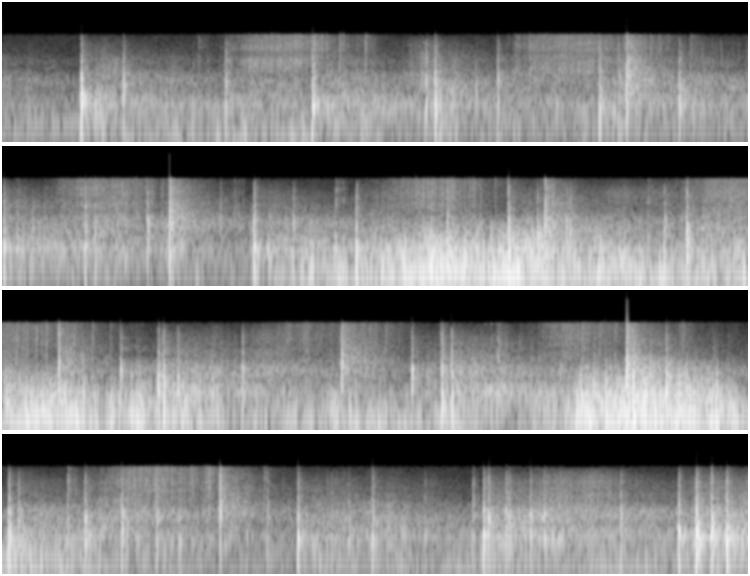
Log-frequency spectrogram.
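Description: Fireworks display: a steady run of aerial shell bursts, sharp bangs every second or so over a continuous rumble and hiss. The show gets busier and louder about ten to thirteen seconds in and again around twenty-one seconds in.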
